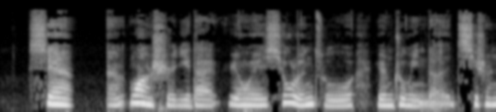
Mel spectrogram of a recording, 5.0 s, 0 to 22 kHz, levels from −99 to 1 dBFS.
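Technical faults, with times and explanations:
0.65 to 1.08 s, call audio freeze: The sound stalls and the last moment is stretched into a brief fading buzz, which sinks into about 320 ms of near silence before the speech resumes. This is likely a call audio freeze: packets were held up, the jitter buffer ran empty, and the receiver padded about 410 ms with an extended tail and quiet. When the packets arrived, playback continued where it had stopped, so nothing is lost, but everything after runs about 410 ms late.
2.97 s, dropped samples: A single sharp click, too brief to take away any audible sound, shows as a thin vertical line across the spectrum. The likely cause is dropped samples. A fraction of a millisecond of the stream went missing, so the waveform jumped straight from one value to a later one. That step discontinuity spreads energy across all frequencies at once, which is why it is heard as a click and not as a gap.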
